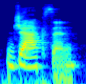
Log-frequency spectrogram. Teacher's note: The first sound is a tense a sound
